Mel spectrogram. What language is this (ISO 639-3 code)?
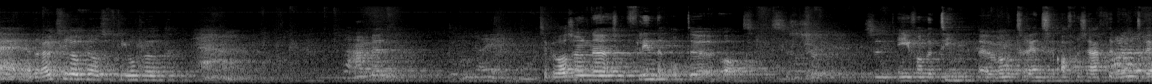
nld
